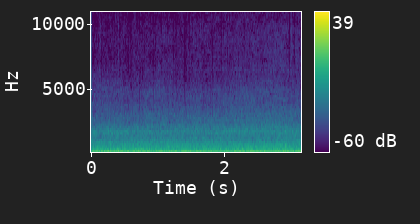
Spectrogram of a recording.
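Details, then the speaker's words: Honda Fit Hybrid, 103,000 km, road test after clutch release mechanism service: low smooth road rumble building steadily, no clunks or jolts between gears; accelerates smoothly with unnoticeable shifts. "Ну-ка, как идет. Хорошо, так плавно разгоняется."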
